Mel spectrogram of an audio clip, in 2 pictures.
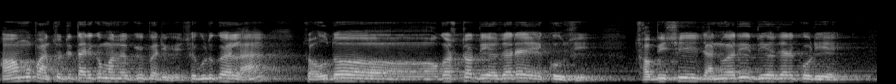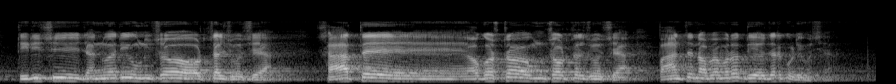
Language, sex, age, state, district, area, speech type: Odia, male, 60+, Odisha, Khordha, rural, spontaneous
